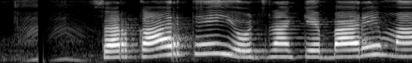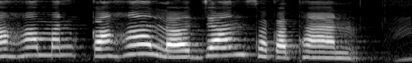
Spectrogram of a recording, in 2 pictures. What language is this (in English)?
Chhattisgarhi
